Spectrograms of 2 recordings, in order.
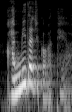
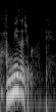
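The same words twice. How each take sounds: First: Said in the usual way. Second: 안 믿어질 것 같아요 repeated in a breathy whisper. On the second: Shown as a demonstration. Preacher confiding doubt to the congregation, whispered.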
